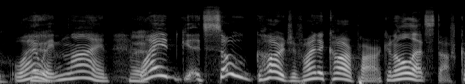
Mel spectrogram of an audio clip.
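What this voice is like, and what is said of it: Bad put-on Canadian or Irish accent. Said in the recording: “Is that a Canadian accent? ... Yeah, it was really bad. ... or Irish.”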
